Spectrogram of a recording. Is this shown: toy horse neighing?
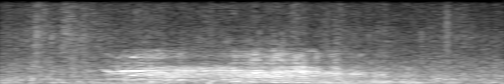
yes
